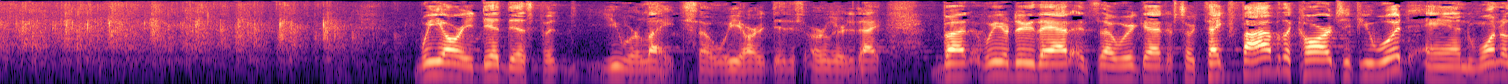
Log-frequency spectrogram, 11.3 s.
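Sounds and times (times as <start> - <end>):
audience applause: 0.0 - 3.0
speech: 3.1 - 11.3.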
